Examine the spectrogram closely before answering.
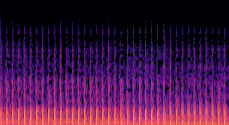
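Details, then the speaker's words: KTM Duke single-cylinder started first time after six months stored, battery charged overnight, tank nearly full: steady, even deep thump around twelve beats a second with no misses; healthy idle while warming up. "Ce bruit, mon seigneur, ça m'avait vraiment manqué. Le monocylindre qui pète à tout va."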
